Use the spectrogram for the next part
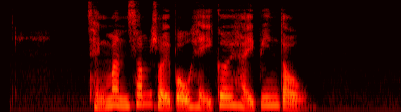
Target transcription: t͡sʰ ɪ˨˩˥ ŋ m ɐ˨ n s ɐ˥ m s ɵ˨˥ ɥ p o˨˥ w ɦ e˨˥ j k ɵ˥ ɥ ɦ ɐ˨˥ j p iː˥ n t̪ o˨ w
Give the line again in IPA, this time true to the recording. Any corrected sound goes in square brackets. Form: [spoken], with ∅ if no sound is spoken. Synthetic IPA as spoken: t͡sʰ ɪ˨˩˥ ŋ m ɐ˨ n s ɐ˥ m s ɵ˨˥ ɥ p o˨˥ w ɦ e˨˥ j k ɵ˥ ɥ ɦ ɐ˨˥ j p iː˥ n t̪ o˨ w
